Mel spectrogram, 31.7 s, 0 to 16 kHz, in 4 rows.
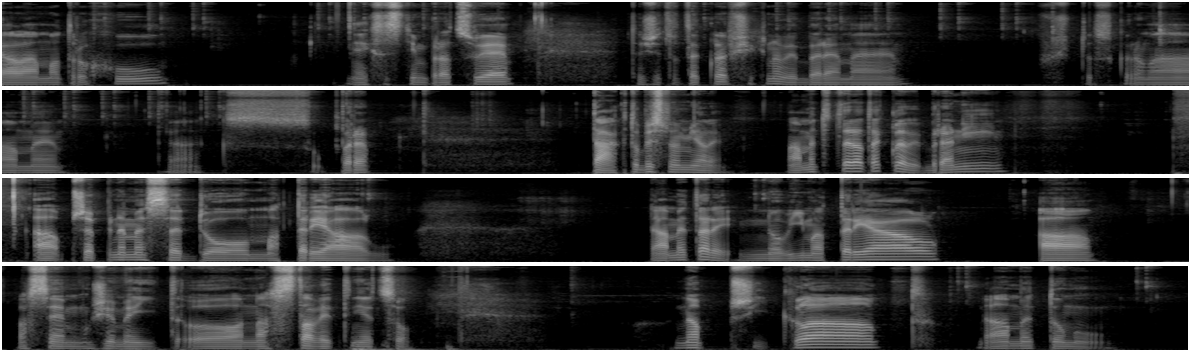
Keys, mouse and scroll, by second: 0.6 shift+right click, 2.1 shift+right click, 2.3 shift+right click, 2.8 shift+right click, 3.3 middle click, 4.1 middle click, 4.6 shift+right click, 4.8 shift+right click, 5.5 shift+right click, 5.8 shift+right click, 5.9 shift+right click, 6.2 shift+right click, 6.6 shift+right click, 7.2 middle click, 8.0 shift+right click, 8.3 shift+right click, 8.4 shift+right click, 8.6 shift+right click, 8.9 shift+right click, 9.2 shift+right click, 10.4 middle click, 11.0 scroll down 3, 11.5 middle click, 11.5-12.2 scroll down 1, 12.2 middle click, 18.2 click, 20.8 click, 22.1 middle click, 30.1 click, 31.2 click.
